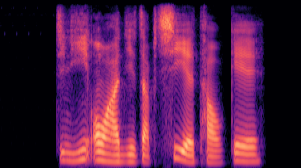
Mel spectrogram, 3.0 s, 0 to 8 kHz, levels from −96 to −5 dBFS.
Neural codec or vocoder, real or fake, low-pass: codec, 16 kHz, 0.9 kbps, LongCat-Audio-Codec; fake; 7.2 kHz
